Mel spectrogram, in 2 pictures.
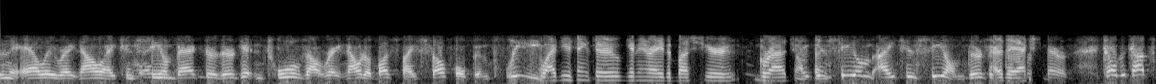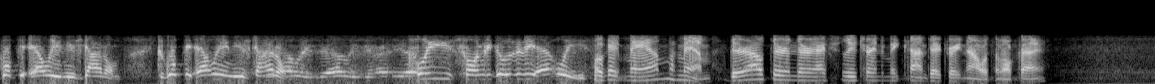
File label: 911 call; Second 911 call; Garage Breakins; Marijuana Thieves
